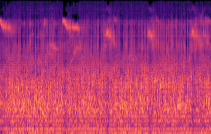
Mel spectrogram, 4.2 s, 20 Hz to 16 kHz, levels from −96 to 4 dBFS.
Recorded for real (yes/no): no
